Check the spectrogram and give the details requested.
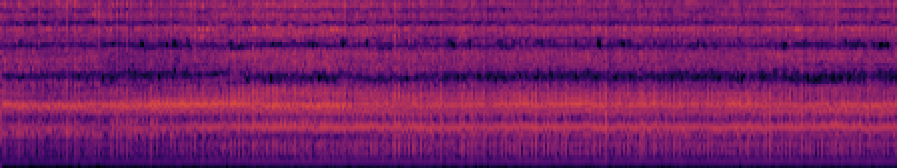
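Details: RB-modified Novarossi Rex nitro engine during break-in after four heat cycles: high, steady buzzing idle with an even pitch and no surging or misfires; normal idle.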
